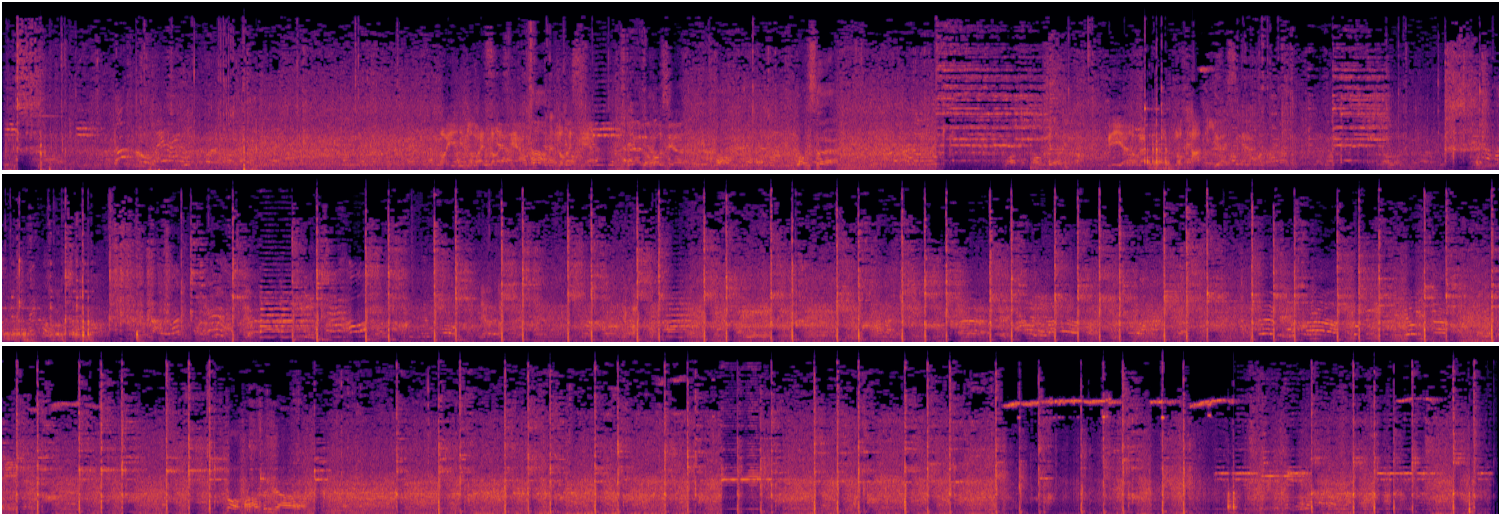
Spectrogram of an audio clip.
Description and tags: wyroby metalowe
forging metalware with means of hammer in the sidestreet of southern chinese chaozhou
chaozhou, clatter, field-recodring, hammer, metalworking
